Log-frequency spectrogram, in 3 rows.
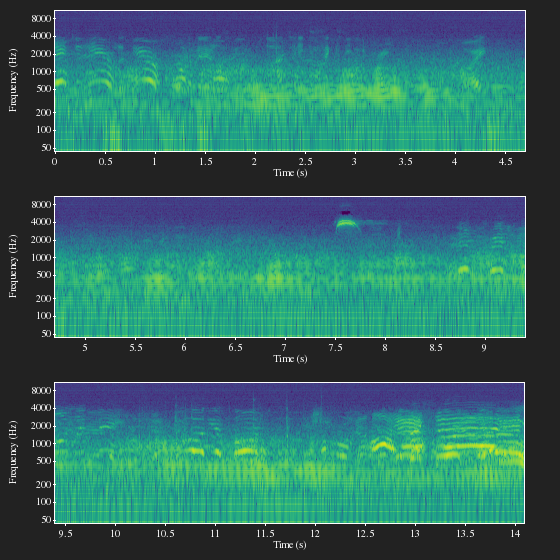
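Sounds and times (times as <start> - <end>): engine drone: 0.0 - 14.0
referee's whistle blast: 7.5 - 8.0
people shouting: 12.2 - 14.0.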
